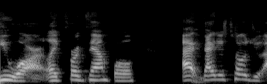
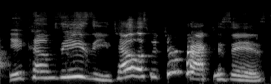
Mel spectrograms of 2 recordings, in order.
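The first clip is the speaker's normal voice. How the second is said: higher-pitched playful mimicry; mock-impressed, pitched up; playful teasing; 7 semitones higher than usual. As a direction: tease her with a high, lilting quote. Playfully putting co-host on the spot.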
